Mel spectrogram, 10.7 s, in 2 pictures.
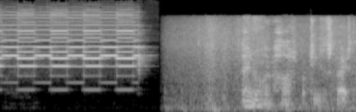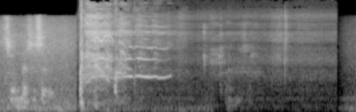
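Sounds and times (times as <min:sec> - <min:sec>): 
fire alarm going off: 0:00.0 - 0:02.4
speech: 0:03.7 - 0:07.2
laughter: 0:06.6 - 0:08.0.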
